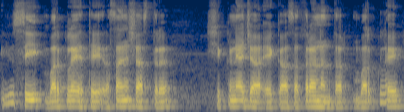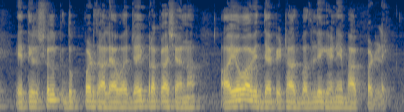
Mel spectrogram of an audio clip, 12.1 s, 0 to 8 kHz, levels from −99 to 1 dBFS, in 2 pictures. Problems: constant background noise, background conversations at intervals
